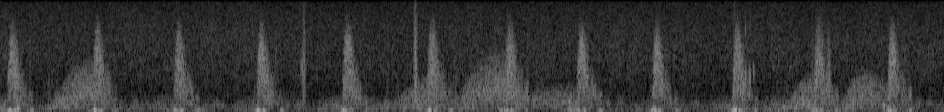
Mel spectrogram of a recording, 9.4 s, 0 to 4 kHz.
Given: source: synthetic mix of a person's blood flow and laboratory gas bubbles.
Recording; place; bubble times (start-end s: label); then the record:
Doppler ultrasound of blood flow; subclavian vein
2.62-2.74 s: bubbles
3.00-3.04 s: bubbles
7.40-7.56 s: bubbles
From the record:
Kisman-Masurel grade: 121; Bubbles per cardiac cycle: 1 to 2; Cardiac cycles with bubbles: 10 to 50%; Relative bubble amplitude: barely perceptible (0.100 to 0.250); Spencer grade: 2 (many but less than half of the cardiac periods contain bubble signals, singularly or in groups); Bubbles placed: anywhere in the cardiac cycle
